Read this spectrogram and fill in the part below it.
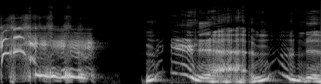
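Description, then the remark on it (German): A person vocally imitates a llama's high-pitched whinny made when there is danger: a shrill, wavering cry, a brief pause, then a longer whinnying call with rising and falling pitch, loud. “Aber die wiehern dann auch manchmal so ganz hoch, wenn Gefahr ist. Das klingt ungefähr so.”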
